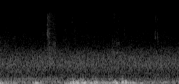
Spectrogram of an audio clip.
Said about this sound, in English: I hear my sandals clicking every time I walk the bottom of my feet.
